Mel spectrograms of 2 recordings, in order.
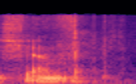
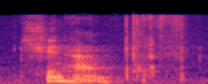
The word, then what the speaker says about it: Shinhan: Multiform Tien Shen. I mispronounced that. Shinhan.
